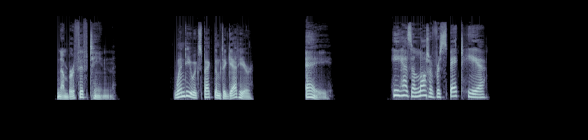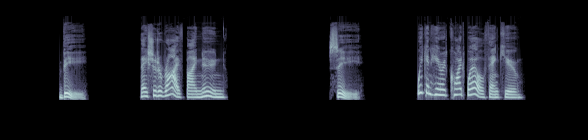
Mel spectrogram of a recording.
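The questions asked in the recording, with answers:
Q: When do you expect them to get here?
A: B: They should arrive by noon.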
